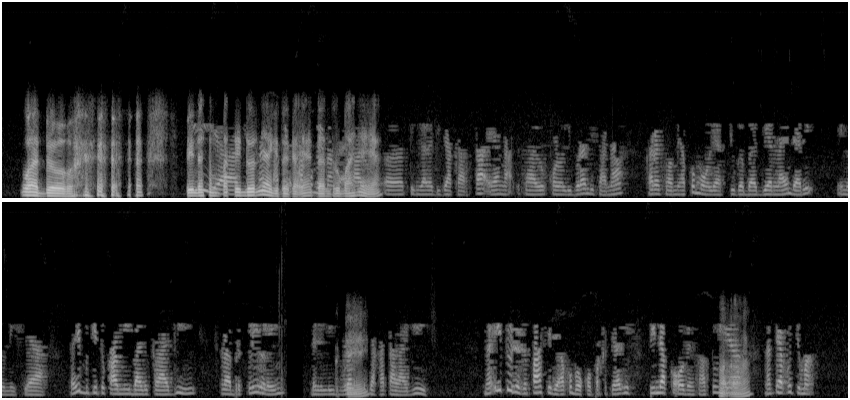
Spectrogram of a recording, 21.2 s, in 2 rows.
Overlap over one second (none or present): present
